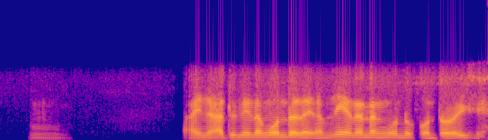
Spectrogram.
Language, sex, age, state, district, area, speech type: Manipuri, male, 45-60, Manipur, Kangpokpi, urban, conversation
